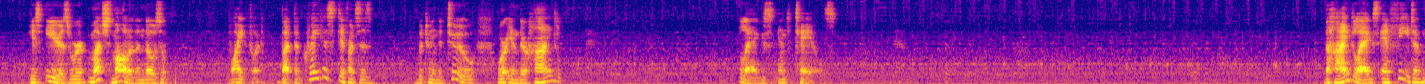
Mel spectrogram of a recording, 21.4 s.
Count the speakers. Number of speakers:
2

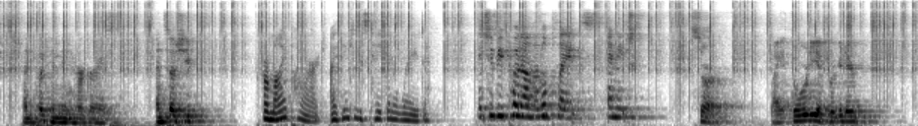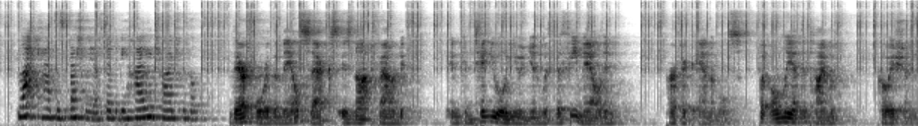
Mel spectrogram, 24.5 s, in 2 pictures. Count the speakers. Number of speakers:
6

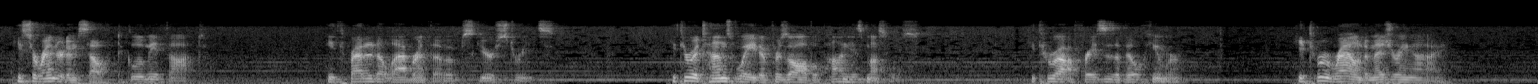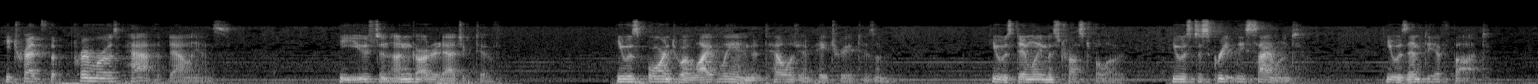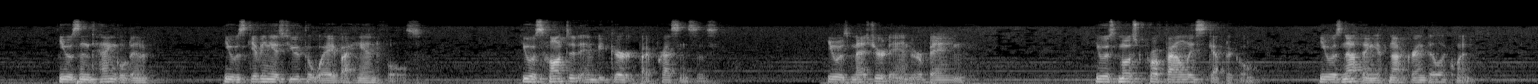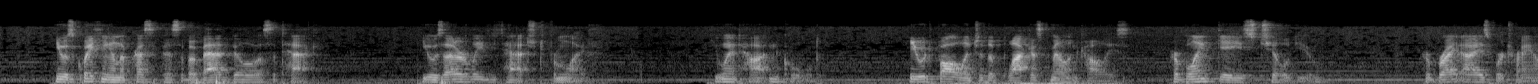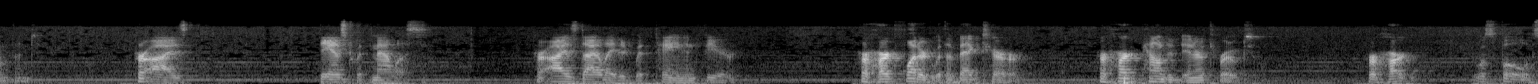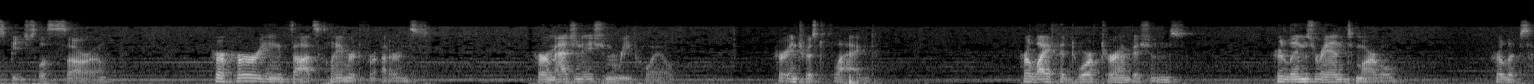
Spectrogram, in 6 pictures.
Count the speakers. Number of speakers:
1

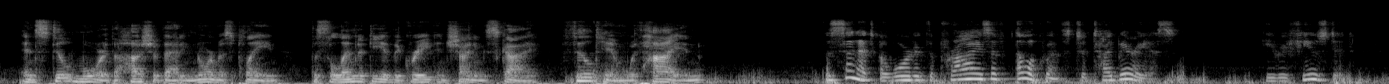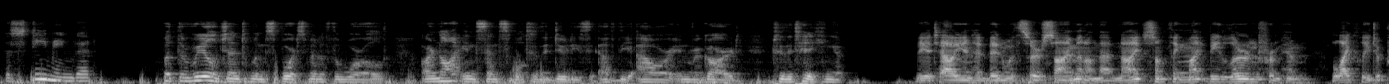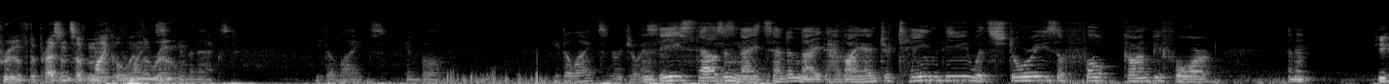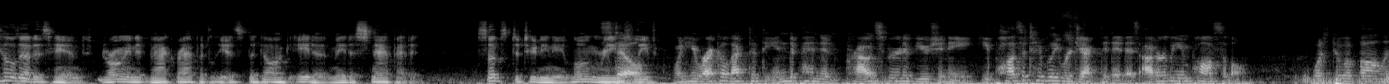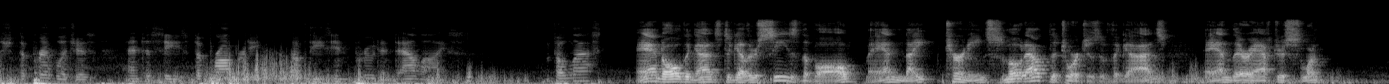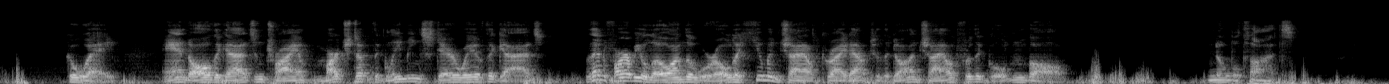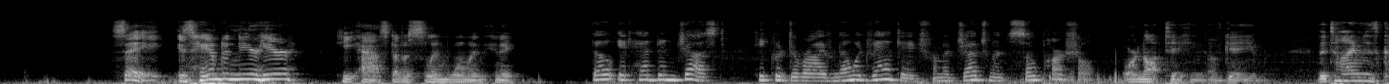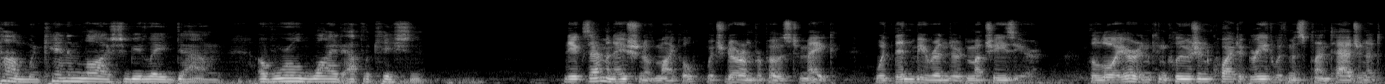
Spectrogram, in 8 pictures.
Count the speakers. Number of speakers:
10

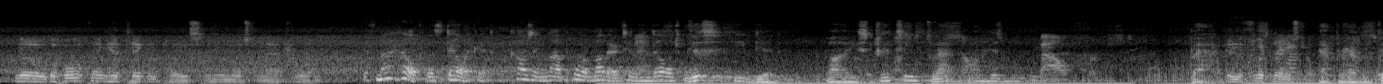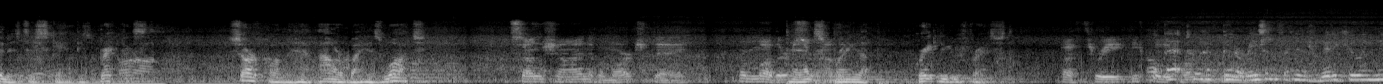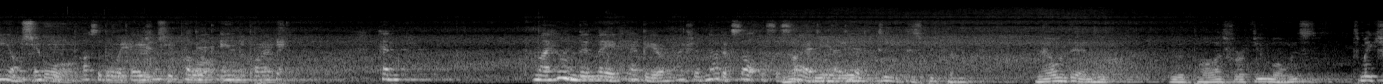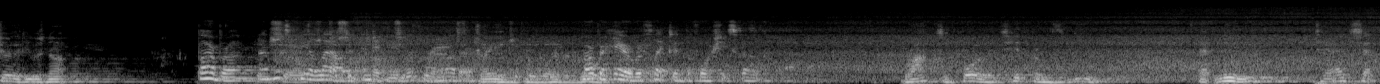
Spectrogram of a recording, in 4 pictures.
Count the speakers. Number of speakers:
4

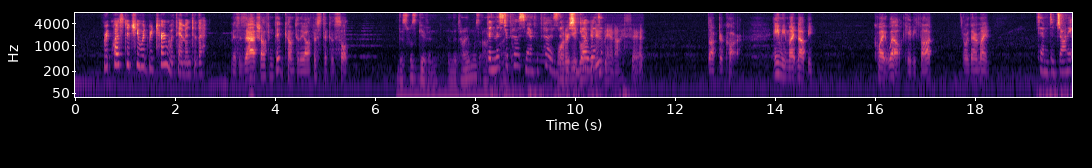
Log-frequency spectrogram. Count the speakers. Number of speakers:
5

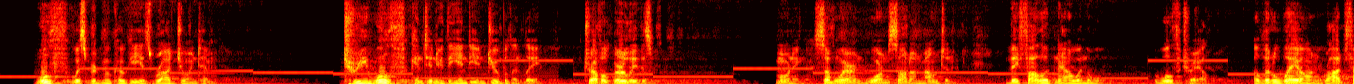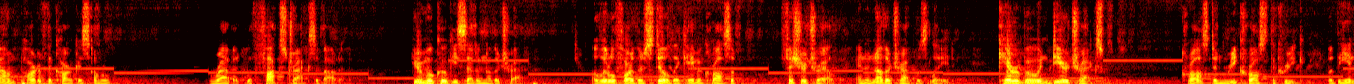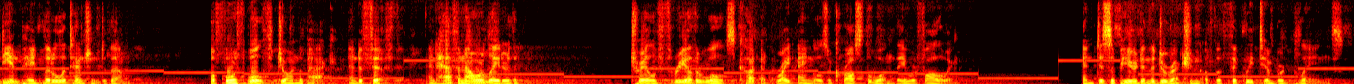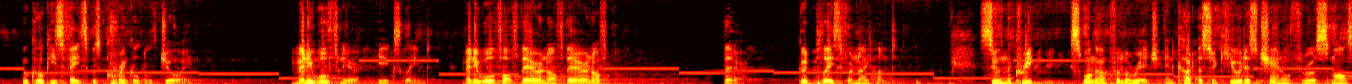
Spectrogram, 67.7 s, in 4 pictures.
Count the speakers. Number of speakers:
1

